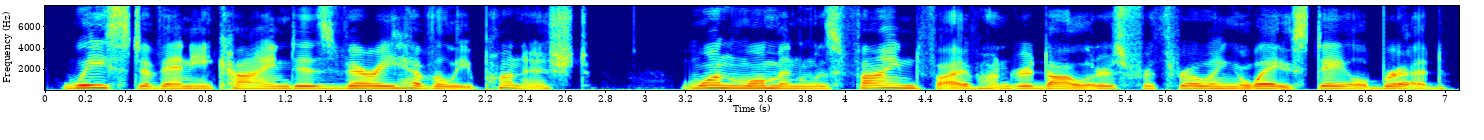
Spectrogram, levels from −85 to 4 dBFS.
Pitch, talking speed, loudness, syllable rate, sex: 205 Hz, 160 wpm, -18 LUFS, 5.4 syllables/s, female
